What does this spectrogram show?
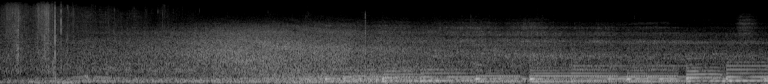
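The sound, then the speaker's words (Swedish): A heavy truck rumbles by Tavlan's exercise farm, heading north toward the sawmill in Nössemark, its engine droning steadily as a broad wash of road noise swells and lingers, with no one speaking. “Ännu en lastbil dundrar förbi Tavlans motionsgård på väg norrut mot sågverket i Nössemark.”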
